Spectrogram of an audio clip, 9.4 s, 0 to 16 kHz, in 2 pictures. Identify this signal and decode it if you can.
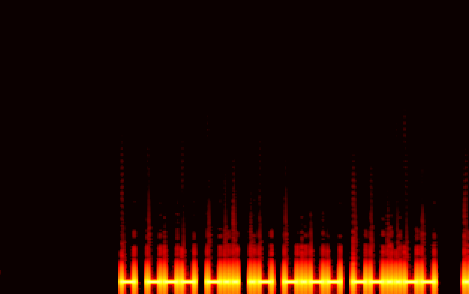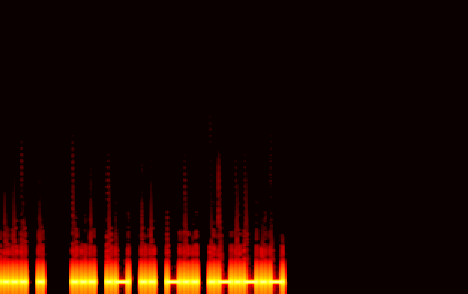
Morse code, heard as a keyed tone, about 28 wpm, 700 Hz. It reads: TODAY, HE SAID.
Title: Sentences from Top 600 Words 28wpm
